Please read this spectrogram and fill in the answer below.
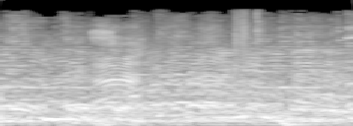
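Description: A group of acoustic guitars playing together while marching, with voices sounding over the music.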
